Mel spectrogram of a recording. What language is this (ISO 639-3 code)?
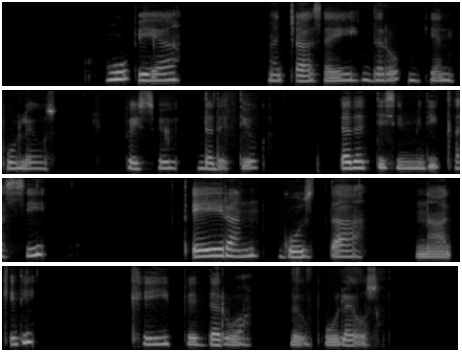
wal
